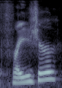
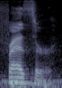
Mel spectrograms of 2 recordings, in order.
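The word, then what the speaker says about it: Fraser: M Night shamalan like I overthink how to pronounce his name now cuz I've always said Frasier like Brenan Frasier but it's actually like FR Frazer like Frazer it's Frasier he doesn't get to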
